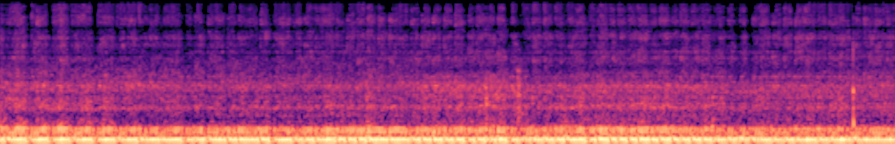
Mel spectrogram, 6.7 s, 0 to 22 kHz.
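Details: 1992 Honda Nighthawk 750 carbureted four, unridden 2–3 weeks, warming up with choke partly on on a hot day: a fast, busy idle with a steady low drone and no misses. Idle is set too high, to be adjusted down at the idle knob.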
